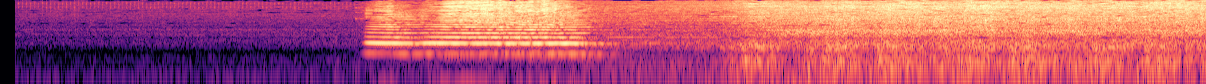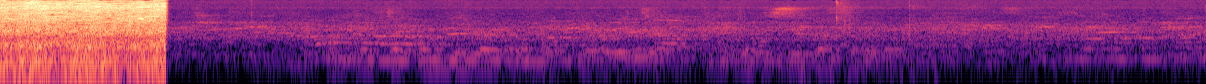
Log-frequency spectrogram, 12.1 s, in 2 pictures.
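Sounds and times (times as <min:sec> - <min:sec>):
train passing at speed: 0:00.1 - 0:06.9
train horn: 0:01.8 - 0:03.4.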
